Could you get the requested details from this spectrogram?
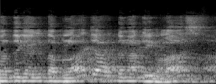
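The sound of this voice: A man's fairly high voice at a moderate pace, with lively intonation and audible room echo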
